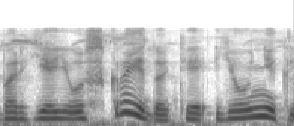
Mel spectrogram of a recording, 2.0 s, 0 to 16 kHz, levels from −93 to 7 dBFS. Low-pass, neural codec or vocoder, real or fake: 7.2 kHz; none; real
